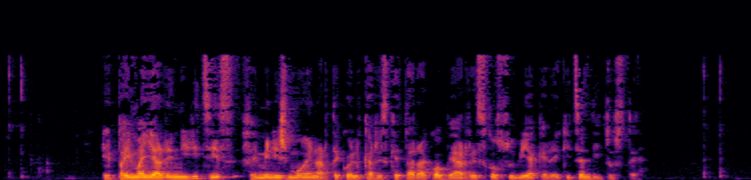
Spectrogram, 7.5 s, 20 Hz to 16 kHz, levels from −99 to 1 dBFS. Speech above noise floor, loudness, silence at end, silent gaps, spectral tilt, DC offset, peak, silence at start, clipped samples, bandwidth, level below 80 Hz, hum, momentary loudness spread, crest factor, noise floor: 60 dB; -25 LUFS; 1.15 s; none; -6 dB/octave; under 0.1%; -6 dBFS; 1.05 s; under 0.1%; 11.5 kHz; -74 dBFS; none; 14 LU; 20 dB; -85 dBFS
